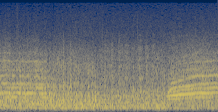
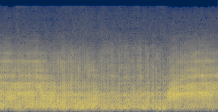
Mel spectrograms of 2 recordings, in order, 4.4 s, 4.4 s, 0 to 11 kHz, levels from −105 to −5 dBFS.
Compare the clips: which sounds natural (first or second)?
first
